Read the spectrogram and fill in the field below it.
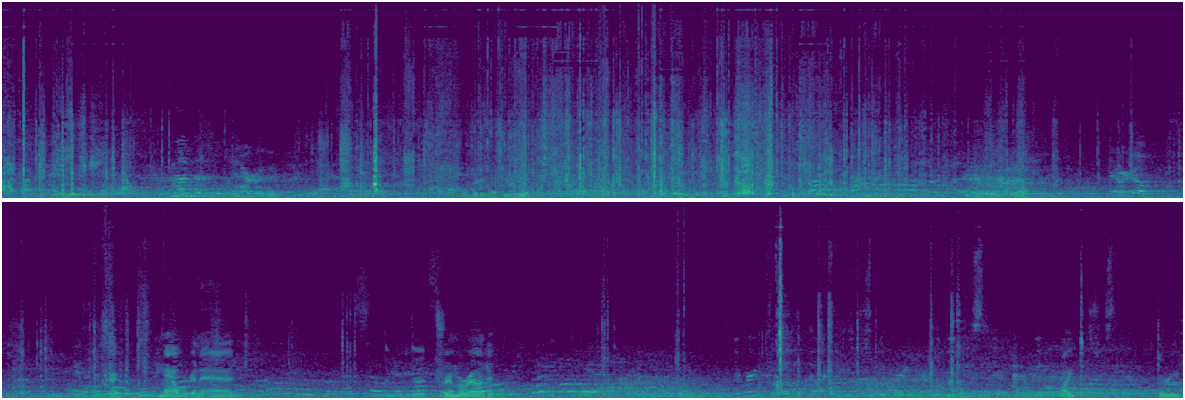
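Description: Balloons squeak and rub as they are twisted.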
